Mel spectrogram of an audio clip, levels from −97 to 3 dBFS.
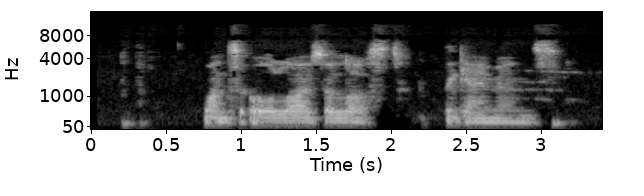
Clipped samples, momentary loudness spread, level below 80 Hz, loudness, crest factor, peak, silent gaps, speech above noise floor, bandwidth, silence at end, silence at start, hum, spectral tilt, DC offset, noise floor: under 0.1%; 11 LU; -66 dBFS; -25 LUFS; 22 dB; -6 dBFS; none; 33 dB; 11 kHz; 0.25 s; 0.2 s; none; -3 dB/octave; under 0.1%; -59 dBFS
